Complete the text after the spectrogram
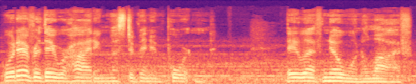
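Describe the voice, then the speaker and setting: A woman's voice: low-pitched, steady tone, a little fast, over music, close to an everyday voice. A woman playing a composed, dry-witted agent in a video game, cool and pointed in her delivery. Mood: grave. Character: composed, dry-witted female agency colleague.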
